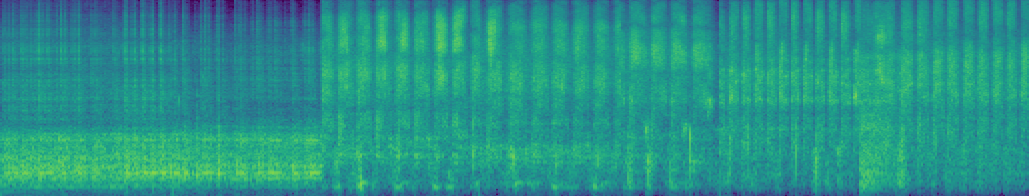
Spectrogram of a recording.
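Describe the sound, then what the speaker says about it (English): Close, rhythmic sanding on wood, quick back-and-forth strokes rasping steadily for several seconds, a brief pause, then more scrubbing passes. "I have given everything a quick sanding just to break the edges"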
